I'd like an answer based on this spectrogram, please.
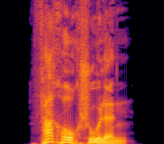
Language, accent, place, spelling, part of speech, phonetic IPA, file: German, Germany, Berlin, Fachhochschulen, noun, [ˈfaxhoːxˌʃuːlən], De-Fachhochschulen.ogg
- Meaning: plural of Fachhochschule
